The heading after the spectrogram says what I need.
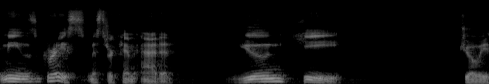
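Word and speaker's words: Unhei: Kim and then turned to Joey she nodded slowly yes it's pronounced Yoon hee it means grace mr. Kim added Yoon hee Joey said slowly this time perfectly it made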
